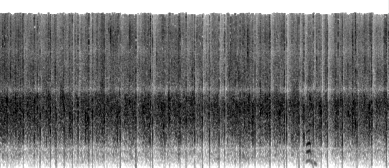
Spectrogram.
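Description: Loud, sustained applause from a large audience, dense rapid clapping filling the whole stretch with steady intensity and no pauses.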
